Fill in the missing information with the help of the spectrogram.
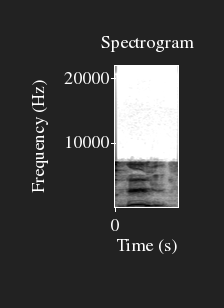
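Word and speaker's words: hale: Spelling is different, meaning is different but pronunciation is the same.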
